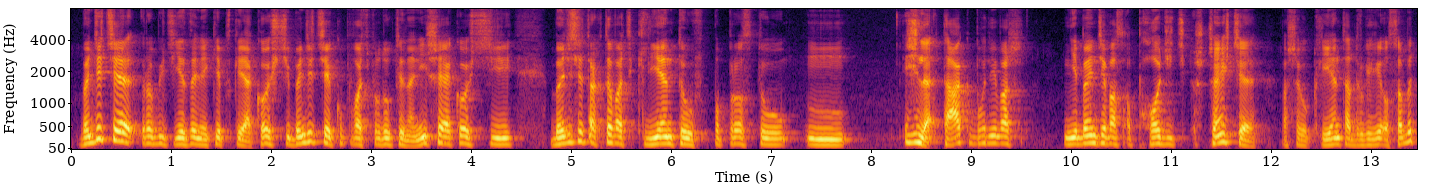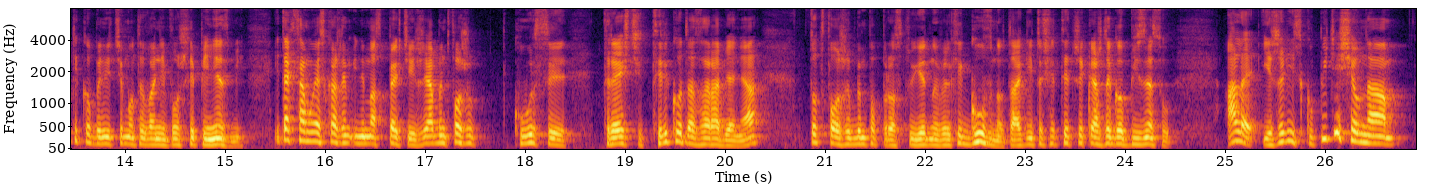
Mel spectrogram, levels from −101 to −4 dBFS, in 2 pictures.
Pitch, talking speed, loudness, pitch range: 140 Hz, 155 wpm, -16 LUFS, 130-155 Hz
